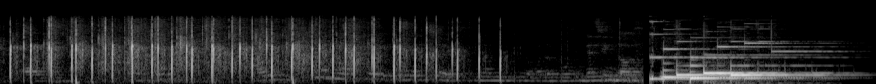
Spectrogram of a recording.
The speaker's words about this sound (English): So, firstly, let us give a huge round of applause to Bhanu sir.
